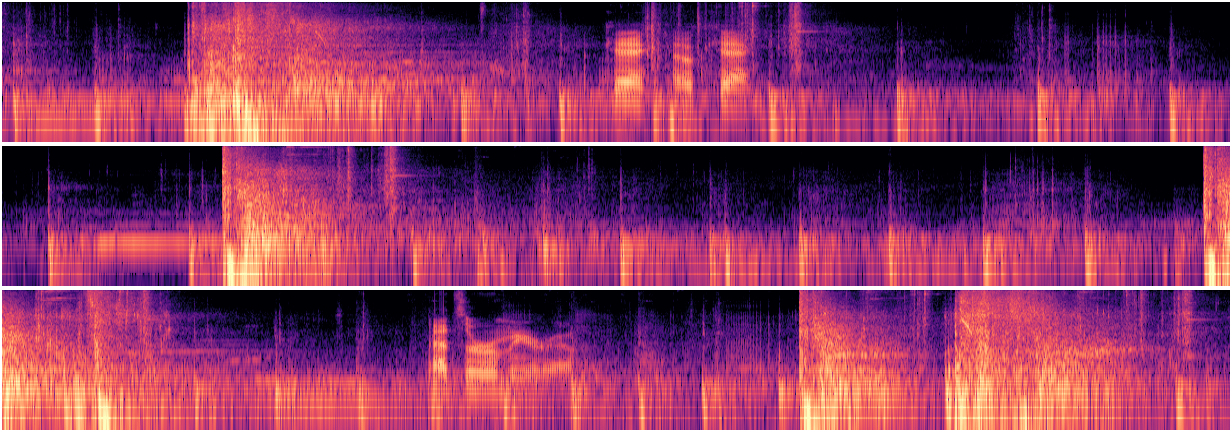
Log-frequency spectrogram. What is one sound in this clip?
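Heavy gunshots boom and echo through a large space.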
